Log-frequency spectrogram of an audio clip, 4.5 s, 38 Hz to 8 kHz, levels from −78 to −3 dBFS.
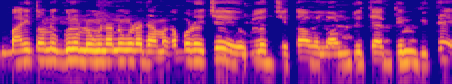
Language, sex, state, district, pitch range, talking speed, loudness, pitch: Bengali, male, West Bengal, Kolkata, 145-170 Hz, 170 wpm, -17 LUFS, 155 Hz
